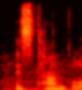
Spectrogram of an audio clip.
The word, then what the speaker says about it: Istanbul: yeah right I'm 11 Istanbul Istanbul as they would pronounce in Turkish and yeah I'm Turkish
